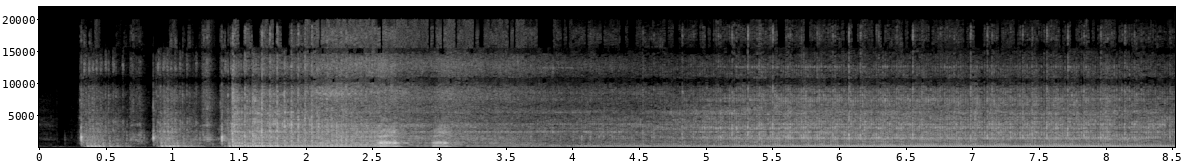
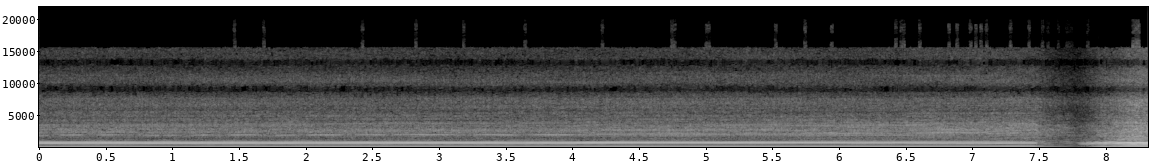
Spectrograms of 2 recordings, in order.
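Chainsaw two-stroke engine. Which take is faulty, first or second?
first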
